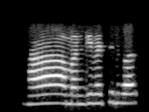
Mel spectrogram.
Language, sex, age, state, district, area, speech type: Sindhi, female, 30-45, Gujarat, Kutch, rural, conversation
